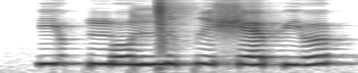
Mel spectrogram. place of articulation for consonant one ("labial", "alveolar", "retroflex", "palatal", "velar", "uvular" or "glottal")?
palatal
